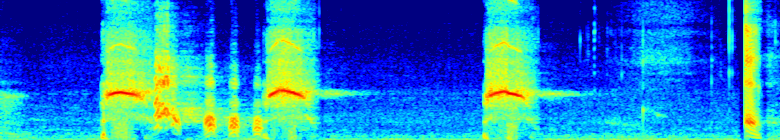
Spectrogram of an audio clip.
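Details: Partridge gives three loud, harsh arched calls, the first followed by a quick burst of stuttering clucks. A brief sharp note closes the short, otherwise quiet stretch.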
